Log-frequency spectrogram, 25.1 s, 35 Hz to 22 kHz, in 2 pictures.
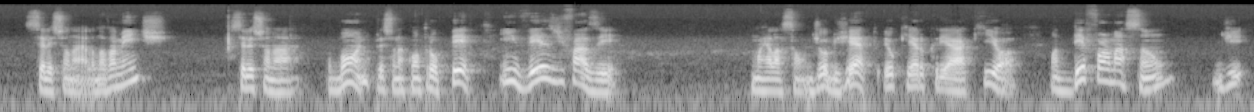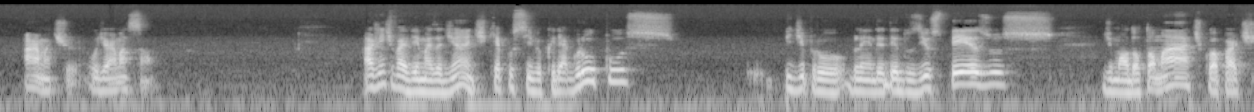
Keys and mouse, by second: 2.7 shift+click, 4.2 ctrl+p, 9.2 Down, 16.0 Down, 17.3 Up.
